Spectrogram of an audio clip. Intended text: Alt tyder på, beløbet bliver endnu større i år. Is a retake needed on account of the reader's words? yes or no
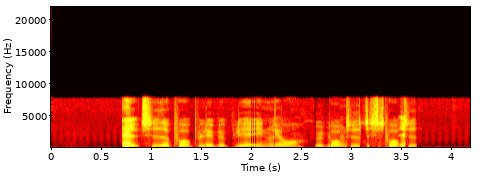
yes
